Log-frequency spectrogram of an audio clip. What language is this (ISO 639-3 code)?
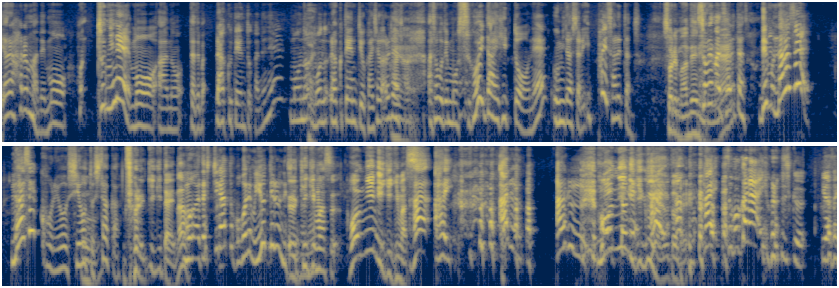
jpn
